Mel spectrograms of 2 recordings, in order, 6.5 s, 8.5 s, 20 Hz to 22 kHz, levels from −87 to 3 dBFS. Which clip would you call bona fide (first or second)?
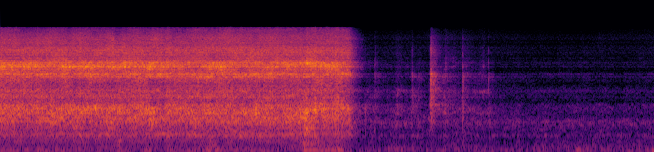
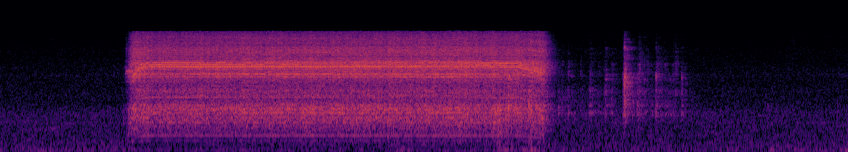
second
